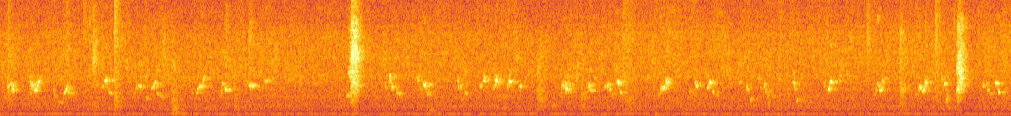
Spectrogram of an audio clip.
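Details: Budgerigar song: continuous soft chirping and twittering in quick succession, broken by a single sharp, loud click, with a low hum in the background.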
